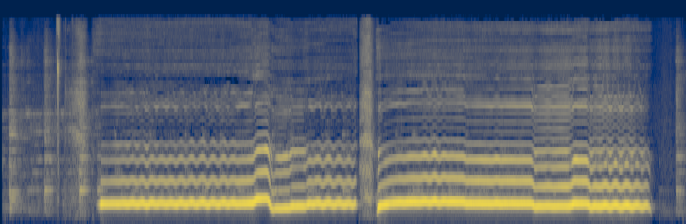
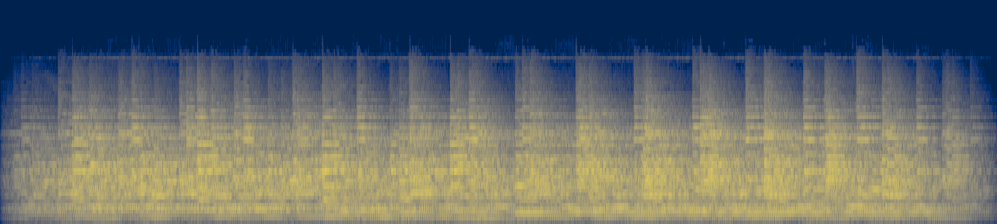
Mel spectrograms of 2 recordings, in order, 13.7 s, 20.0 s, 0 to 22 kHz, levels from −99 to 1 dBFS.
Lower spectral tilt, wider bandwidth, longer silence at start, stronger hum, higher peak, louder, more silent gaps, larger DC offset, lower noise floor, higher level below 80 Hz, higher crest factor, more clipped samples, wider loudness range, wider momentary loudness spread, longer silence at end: second, -3.5 dB/octave vs -6.5 dB/octave; first, 15 kHz vs 8 kHz; about the same, 0.2 s vs 0.25 s; neither; about the same, -2 dBFS vs -2 dBFS; first, -11 LUFS vs -17 LUFS; neither; neither; first, -53 dBFS vs -39 dBFS; second, -80 dBFS vs -58 dBFS; second, 10 dB vs 16 dB; neither; about the same, 4 LU vs 2 LU; about the same, 8 LU vs 10 LU; first, 0.7 s vs 0.2 s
